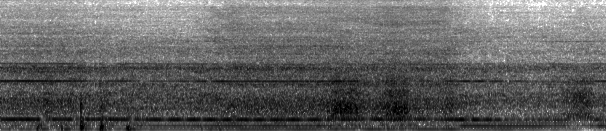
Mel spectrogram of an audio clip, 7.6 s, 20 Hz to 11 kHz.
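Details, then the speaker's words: Vintage Hoover Junior 119 vacuum, no suppressor fitted: smooth, constant motor whine with steady airflow rush and no rattles, blowing dust out; runs healthily, bag needs cleaning. "Oh yeah, it's filling out. It's filling the room with dust. It works and it sounds smooth."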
